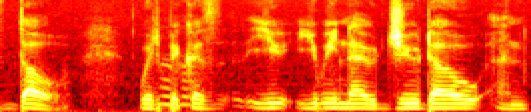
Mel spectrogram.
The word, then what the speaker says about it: 道: I think English speakers probably know the Japanese reading of 道 which is ‘do’, because we know hudo and kendo, aikido.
